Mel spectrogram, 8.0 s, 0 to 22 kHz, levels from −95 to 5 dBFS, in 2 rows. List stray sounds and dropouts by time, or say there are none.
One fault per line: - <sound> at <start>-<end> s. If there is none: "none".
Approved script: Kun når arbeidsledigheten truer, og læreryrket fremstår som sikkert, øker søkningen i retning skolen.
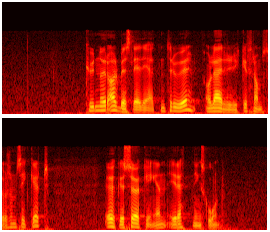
none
